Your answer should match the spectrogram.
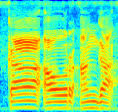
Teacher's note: का और अंगा इन दोनों का आभ्यंतर प्रयत्न स्पृष्ट है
